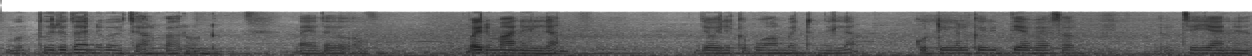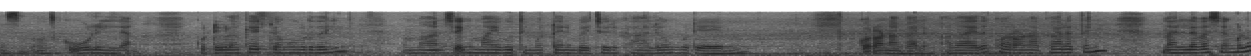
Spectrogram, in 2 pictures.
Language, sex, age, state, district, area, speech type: Malayalam, female, 30-45, Kerala, Kasaragod, rural, spontaneous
